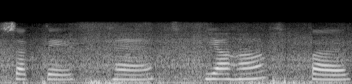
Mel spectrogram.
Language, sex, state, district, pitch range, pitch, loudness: Hindi, female, Chandigarh, Chandigarh, 225-245 Hz, 235 Hz, -14 LUFS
